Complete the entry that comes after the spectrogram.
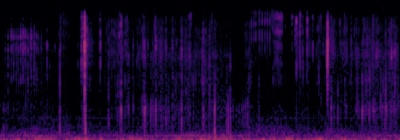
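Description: A foam squishy ice cream bar coated in plastic bead sprinkles is held close and squeezed while long nails scratch across the beads. The result is a steady, bright, crinkly scratching and tearing texture over a faint low hum, with two sharp louder ticks standing out.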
